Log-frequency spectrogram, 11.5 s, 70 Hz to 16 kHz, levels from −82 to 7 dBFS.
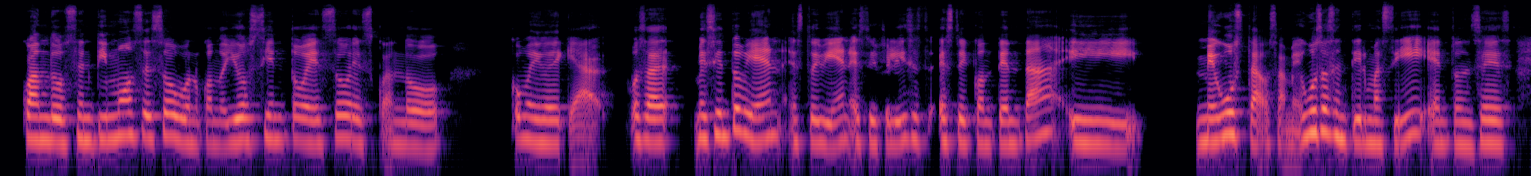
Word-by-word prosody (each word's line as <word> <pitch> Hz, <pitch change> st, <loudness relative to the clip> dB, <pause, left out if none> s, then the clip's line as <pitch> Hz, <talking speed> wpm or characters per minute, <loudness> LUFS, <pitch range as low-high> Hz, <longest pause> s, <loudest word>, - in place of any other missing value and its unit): cuando 215 Hz, -3 st, +4 dB
sentimos 220 Hz, +4 st, -1 dB
eso, 230 Hz, +1 st, +2 dB
bueno, 200 Hz, -2 st, -1 dB
cuando 190 Hz, -1 st, -7 dB
yo 205 Hz, +2 st, +3 dB
siento 215 Hz, -1 st, -3 dB
eso, 195 Hz, +4 st, +1 dB
es 200 Hz, -2 st, -4 dB
cuando 180 Hz, -4 st, -3 dB, 0.4 s
como 220 Hz, -1 st, -4 dB
digo 200 Hz, -1 st, +1 dB
de 195 Hz, 0 st, 0 dB
que: -, -, -6 dB
"Ah, -, -, -2 dB, 0.2 s
o 225 Hz, -, -2 dB
sea, 205 Hz, -1 st, +4 dB
me 225 Hz, 0 st, 0 dB
siento 245 Hz, +4 st, +2 dB
bien, 235 Hz, -1 st, +3 dB
estoy 200 Hz, -1 st, -3 dB
bien, 195 Hz, +3 st, +2 dB
estoy 200 Hz, -1 st, -2 dB
feliz, 195 Hz, +4 st, -3 dB
es 210 Hz, -, -9 dB
estoy 200 Hz, -1 st, -1 dB
contenta", 195 Hz, +7 st, 0 dB
y, 195 Hz, -3 st, -1 dB, 0.3 s
me 205 Hz, +1 st, +6 dB
gusta, 255 Hz, +2 st, +3 dB
o -, -, -7 dB
sea, -, -, -5 dB
me -, -, -6 dB
gusta 270 Hz, +2 st, +5 dB
sentirme 205 Hz, -5 st, 0 dB
así, 195 Hz, +6 st, 0 dB
entonces, 190 Hz, 0 st, -2 dB
205 Hz, 195 wpm, -24 LUFS, 195-225 Hz, 0.4 s, me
